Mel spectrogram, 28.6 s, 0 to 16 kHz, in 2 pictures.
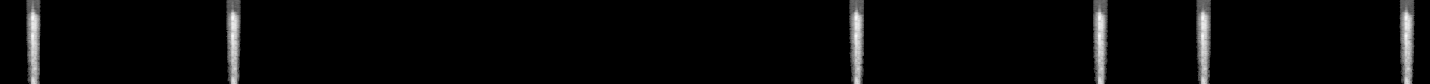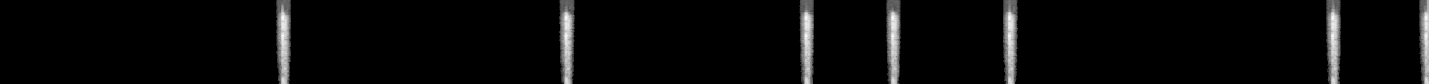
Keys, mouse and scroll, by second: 0.3 click, 2.3 shift+click, 7.8 middle click, 8.4 click, 9.7 shift+d, 11.9 click, 17.0 click, 21.2 middle click, 22.3 shift+click, 23.8 shift+a.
